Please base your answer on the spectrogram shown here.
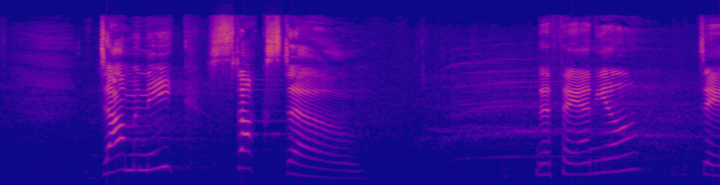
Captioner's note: crowd cheering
